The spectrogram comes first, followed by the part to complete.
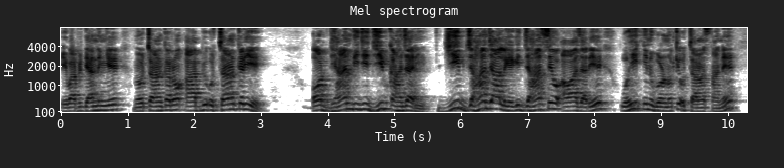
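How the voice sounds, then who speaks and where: A man teaching a pronunciation lesson to students, saying each sound slowly and repeating it for them to echo. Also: on the high side, expressive. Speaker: Hindi teacher. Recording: echoey room.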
